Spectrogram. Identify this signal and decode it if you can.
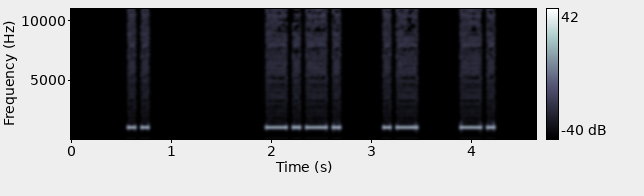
Morse code, heard as a keyed tone, about 18 wpm, spaced as for 12 wpm, 1000 Hz. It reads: I CAN
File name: qotdfiles / 12wpm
